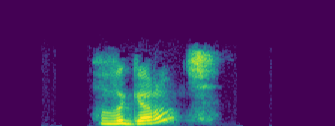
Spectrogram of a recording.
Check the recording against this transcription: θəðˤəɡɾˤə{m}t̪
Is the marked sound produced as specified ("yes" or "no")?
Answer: yes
